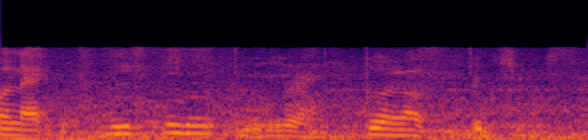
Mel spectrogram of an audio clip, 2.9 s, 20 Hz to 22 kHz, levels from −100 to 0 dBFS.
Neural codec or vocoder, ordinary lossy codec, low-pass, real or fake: codec, 24 kHz, 1 kbps, SNAC; none; 5.4 kHz; fake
